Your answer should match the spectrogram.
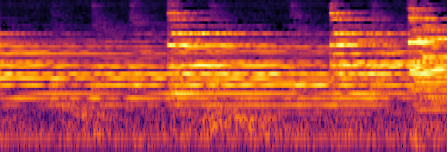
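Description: Handbell choir ringing sustained chords, a new chord struck about every second and a half and each left to ring on.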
